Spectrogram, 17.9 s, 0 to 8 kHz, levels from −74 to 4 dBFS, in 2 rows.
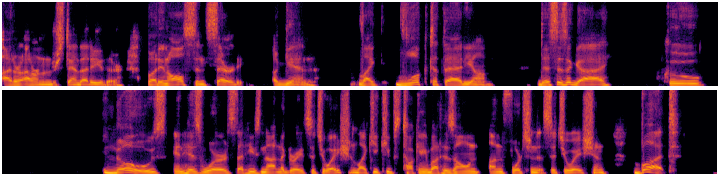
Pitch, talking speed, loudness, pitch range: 120 Hz, 145 wpm, -17 LUFS, 110-135 Hz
